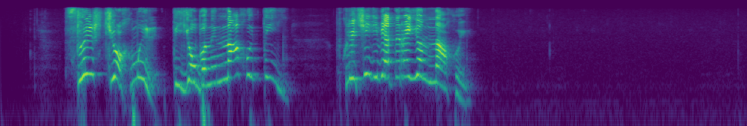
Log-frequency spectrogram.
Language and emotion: Russian, angry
